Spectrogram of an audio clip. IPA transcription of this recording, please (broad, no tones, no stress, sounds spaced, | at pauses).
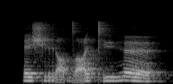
ɛ ʃ r ɛ̰ dˤ ḭ e̯ tʼ y ɦ œ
